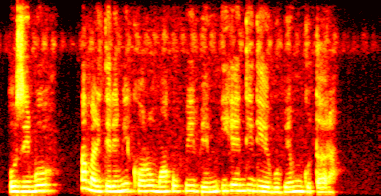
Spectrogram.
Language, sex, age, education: Igbo, female, 15-29, tertiary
